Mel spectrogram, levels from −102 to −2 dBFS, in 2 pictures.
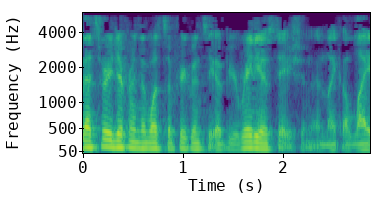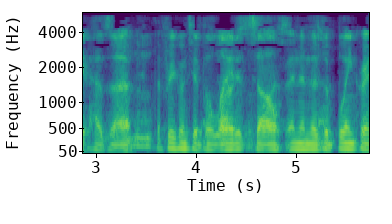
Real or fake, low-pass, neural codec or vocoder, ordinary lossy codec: fake; 5.4 kHz; codec, 16 kHz, 4 kbps, FreqCodec, larger model; MP3, 24 kbps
